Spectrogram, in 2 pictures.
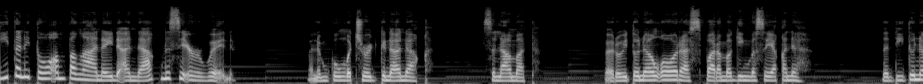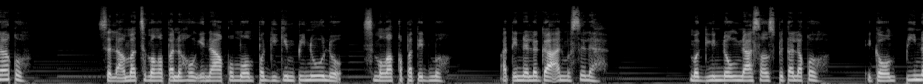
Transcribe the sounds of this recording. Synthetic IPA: iːt̪ɐnɪt̪o̞ʔɐŋpɐŋaːnɐjnɐʔɐnak̚nɐsɪʔɛɹwɛ̰n | ʔɐ̰lʔamkoŋmɐt͡ʃʊd̪̚kɐnɐʔɐnak | sɐlaːmɐt̪̚ | pɛ̰ːɾo̞ʔɪt̪o̞nɐɐŋʔo̞ːɾɐspaːɾɐmɐɡɪŋmɐsɐjakɐna | nɐnd̪iːt̪o̞nɐʔɐko̞ | sɐlaːmɐt̪̚sɐmɐŋapɐnɐɦo̞ŋɪnaːkomo̞ʔɐŋpɐɡiːɡɪŋpɪnuːno̞ʔ | sɐmɐŋakɐpɐt̪ɪd̪̚mo̞ | ʔɐt̪̚ʔɪnɐlɐɡaːʔɐnmo̞sɪla | mɐɡɪnoŋnaːsɐhospɪt̪ɐlɐko̞ | ʔɪkawɐŋpiːn

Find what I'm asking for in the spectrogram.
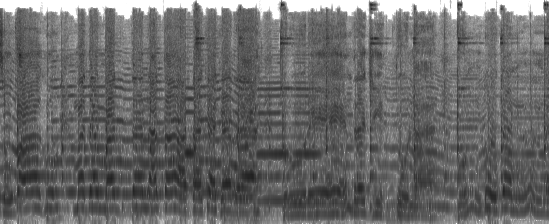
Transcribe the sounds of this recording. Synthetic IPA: subaːɦu | mɐd̪ɐmɐd̪ːɐnɐt̪aːʈɐkɐɡɐɾɐɾuɾend̪ɾɐd͡ʒit̪ːulɐ | ɡuɳɖuɡɐɳɖɐ

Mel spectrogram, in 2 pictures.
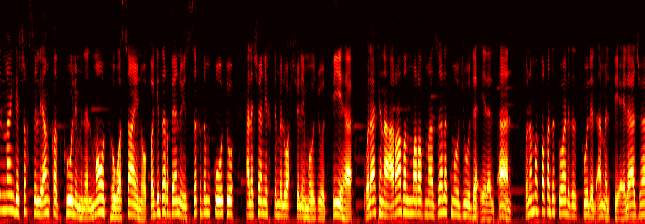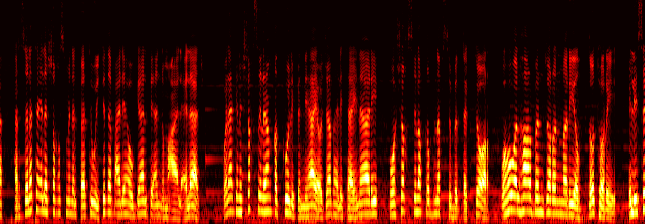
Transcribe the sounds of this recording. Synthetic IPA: almaŋɡɪʃːɑxsˤɪlːiʔɑnqɑðˤkuːlimɪnɪlmoːt̪ɦʊwːasaːjnufaɡd̪ɑɾˤbɪʔɪnːʊjɪst̪axd̪ɪmquːt̪u | ʕalaʃaːnjɪxt̪amɪlwaħʃalimoːd͡ʒuːd̪fiːɦa | wʔɪ̰laːkɪnʔɑʕɾˤɑːðˤɪlmɑɾˤɑðˤmazaːlat̪moːd͡ʒuːd̪aʔɪ̰la̰lʔaːn | wɪlamːafɑqɑd̪at̪waːlɪd̪aðkuːlɪlʔa̰malfiʕɪ̰laːd͡ʒhaʔɑɾˤsalat̪haʔɪlaʃɑxsˤmɪnɪlfaːt̪uwikat̪abʕaleːhawɡaːlbɪʔɪnːʊma̰ʕa̰alʕɪ̰laːd͡ʒ | wɪlaːkɪnɪʃːɑxsˤɪlːiʔɑnqɑðˤkuːlifinːɪhaːjawd͡ʒaːbhalɪt̪aːjnaːɾi | hʊwːaʃɑxsˤjɪlɑqːɪbnafsʊbɪd̪ːʊkt̪oːɾˤ | wʔɪhʊwːalɦɑːɾˤbɪnd͡ʒɑɾˤɪlmɑɾiːðˤd̪ʊt̪ʊɾi | ʔɪlːisi

